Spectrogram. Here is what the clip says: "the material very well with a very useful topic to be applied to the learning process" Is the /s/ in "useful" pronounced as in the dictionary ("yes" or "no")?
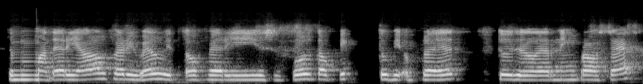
no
